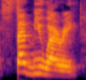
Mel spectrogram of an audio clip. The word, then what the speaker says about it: February: And of course you've got other words like February, February. There's an R there. It's not pronounced, it's not February, it's February.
